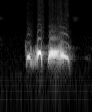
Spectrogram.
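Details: Lure spotted dove cooing: a soft short note, a brief rising coo, then a long vibrating, burry coo that drops at the end. No other sounds.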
